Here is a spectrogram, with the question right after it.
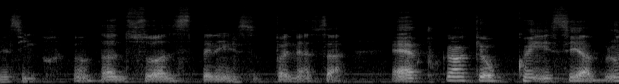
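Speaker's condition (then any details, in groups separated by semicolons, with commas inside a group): Multiple sclerosis, relapsing-remitting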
